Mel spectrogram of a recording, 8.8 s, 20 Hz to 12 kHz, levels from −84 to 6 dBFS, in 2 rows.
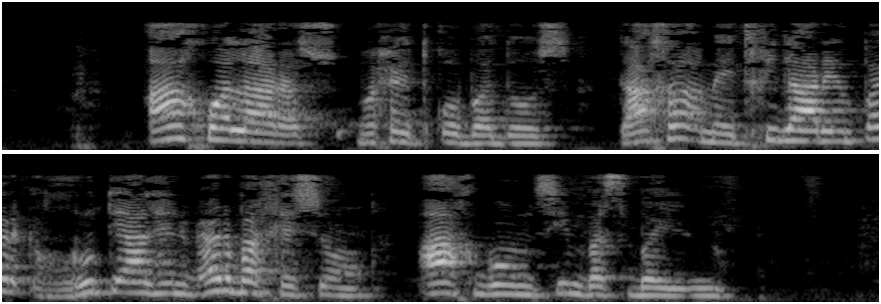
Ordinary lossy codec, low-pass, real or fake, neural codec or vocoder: MP3, 32 kbps; 7.2 kHz; real; none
